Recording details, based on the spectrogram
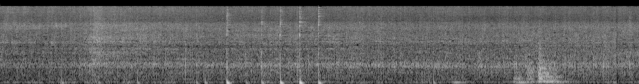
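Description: Whole cumin and ginger paste fry in oil in a pan over low gas, a steady close hiss and sizzle with a few sharp taps of a utensil against the pan, and no talking.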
